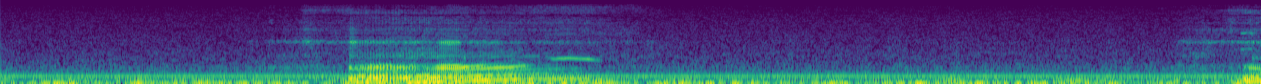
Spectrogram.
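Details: Snoring during sleep: one loud, rough snore with a rising and falling pitch over a steady low background hum.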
